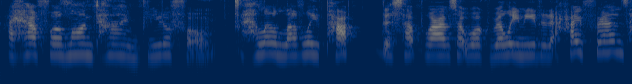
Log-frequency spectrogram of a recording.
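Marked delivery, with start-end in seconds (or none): none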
